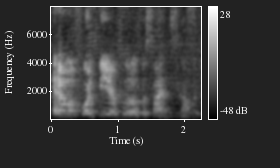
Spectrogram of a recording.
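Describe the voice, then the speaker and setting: A woman's voice: mid-range voice, fairly even intonation, fairly quick, vocal fry, distant mic. A young woman from Florida, a student guest, chatty and eager in a casual talk. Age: young adult. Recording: echoey room, off mic, music behind.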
